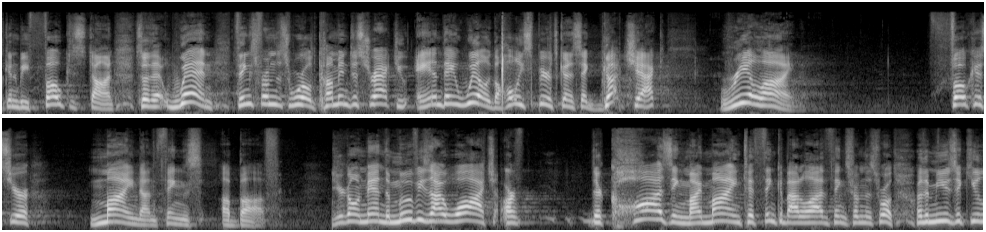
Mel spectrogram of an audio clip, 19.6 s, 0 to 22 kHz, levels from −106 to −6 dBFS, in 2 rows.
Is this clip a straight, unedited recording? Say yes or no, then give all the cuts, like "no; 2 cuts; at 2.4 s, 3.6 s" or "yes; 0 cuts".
no; 2 cuts; at 13.1 s, 14.8 s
